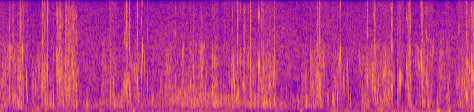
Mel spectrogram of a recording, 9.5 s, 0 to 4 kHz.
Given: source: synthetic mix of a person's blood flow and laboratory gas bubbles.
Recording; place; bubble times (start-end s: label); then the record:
Doppler ultrasound of blood flow; subclavian vein
0.00-0.58 s: bubbles
0.61-0.73 s: bubbles
0.75-1.60 s: bubbles
2.16-2.98 s: bubbles
3.02-3.10 s: bubbles
3.18-3.26 s: bubbles
3.48-3.54 s: bubbles
3.58-3.71 s: bubbles
3.79-4.17 s: bubbles
4.20-5.57 s: bubbles
6.06-7.04 s: bubbles
7.16-7.91 s: bubbles
7.94-8.08 s: bubbles
8.11-8.82 s: bubbles
8.91-9.03 s: bubbles
9.11-9.50 s: bubbles
From the record:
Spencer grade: 4 (maximum detectable bubble signal sounding continuously throughout systole and diastole of every cardiac period, and overriding the amplitude of the normal cardiac signals); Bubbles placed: anywhere in the cardiac cycle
